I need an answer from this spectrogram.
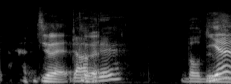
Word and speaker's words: Davide: So, it's not David. It's not Dave. These fine. Um, it's not David. But, yeah, the stress is on the A and then goes to the last E. Davide. Davide.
